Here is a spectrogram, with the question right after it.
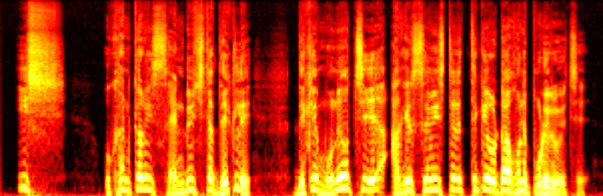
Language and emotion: Bengali, disgusted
